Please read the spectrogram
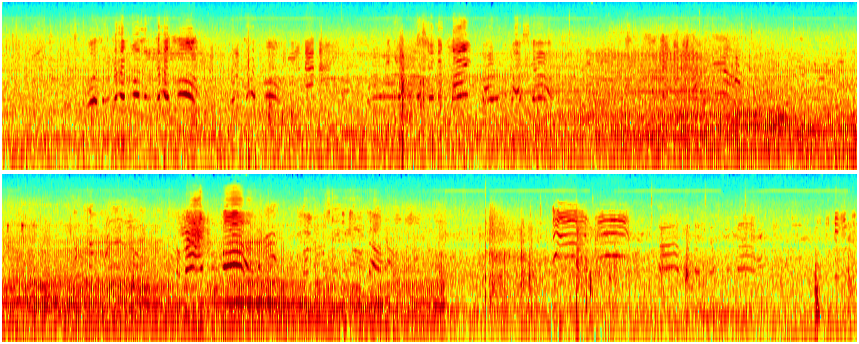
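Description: Outdoor background voices, with a steady engine drone that builds up about nine seconds in and drops away about twenty seconds in.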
